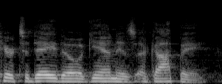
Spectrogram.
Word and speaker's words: agape: And so, the word we're dealing with here today, though, again, is agape. Agapeo is the actual pronunciation for the Greek there.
